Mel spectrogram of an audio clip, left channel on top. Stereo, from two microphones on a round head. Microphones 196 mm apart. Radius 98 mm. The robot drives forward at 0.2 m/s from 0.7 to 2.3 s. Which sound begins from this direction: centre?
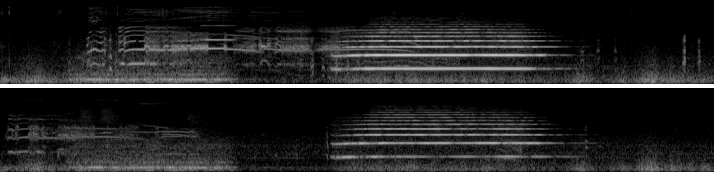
A trumpet, at 3.3 s.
